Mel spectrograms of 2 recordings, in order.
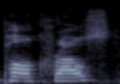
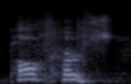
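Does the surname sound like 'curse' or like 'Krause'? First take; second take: Krause; curse. First: The surname sounds like Krause, with an ow vowel. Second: The surname sounds like the word curse. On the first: The speaker calls it right. "that sounds better than curse. it's not an E, it's an A" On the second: The speaker calls it wrong. "Am I putting an R?"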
